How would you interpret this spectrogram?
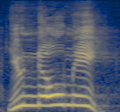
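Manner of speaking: high, loud and slow protest; man yelling at God, hurt and angry. Retold or imitated. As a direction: shout your case up to God. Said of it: "This is what I would tell him".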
